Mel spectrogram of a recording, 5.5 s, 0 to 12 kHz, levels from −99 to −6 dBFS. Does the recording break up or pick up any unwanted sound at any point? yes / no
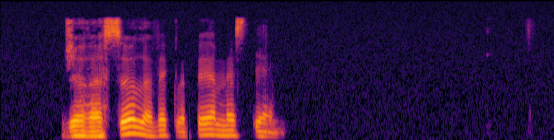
no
